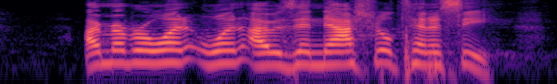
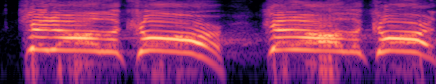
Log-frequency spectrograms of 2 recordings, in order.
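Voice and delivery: much higher and louder, barked orders; loud retold police yell; cop shouting; 14 semitones higher, 14 dB louder than usual. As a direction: yell it like a cop with a gun drawn. Cop yells at him.

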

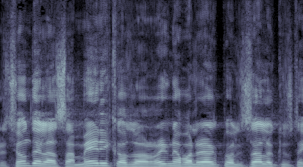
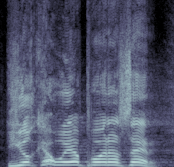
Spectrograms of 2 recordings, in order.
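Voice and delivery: panicked; 6 semitones higher, 4 dB louder than usual. Retold or imitated. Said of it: "Uno cuelga y".

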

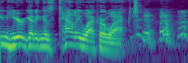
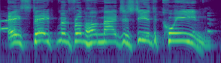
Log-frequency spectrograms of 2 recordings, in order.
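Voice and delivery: town crier; 7 semitones higher than usual. Acted. Palace statement announced by a crier.

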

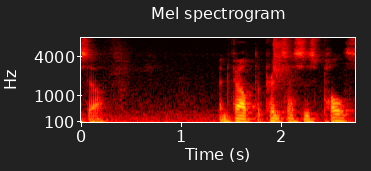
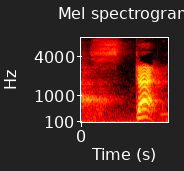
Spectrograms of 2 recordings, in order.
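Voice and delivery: loud, high shouted "scat"; a furious royal shout; 9 dB louder than usual. Acted. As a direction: bark the mouse away. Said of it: "he shouted".

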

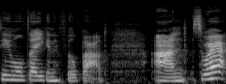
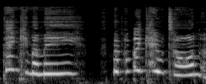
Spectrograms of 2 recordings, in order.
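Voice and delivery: put-on high, sing-out little-child voice; happy toddler; 4 dB louder than usual. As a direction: mimic a cheerful child, pitched right up. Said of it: "like, all happy".

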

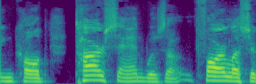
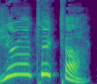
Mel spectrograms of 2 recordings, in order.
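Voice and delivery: high, amazed "You're on TikTok?"; surprised. Retold or imitated. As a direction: imitate her disbelief, pitched way up. Woman surprised he's on TikTok.

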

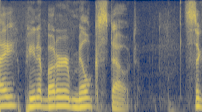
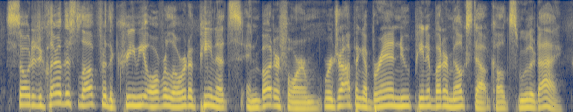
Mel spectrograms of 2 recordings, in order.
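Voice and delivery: normal talking voice

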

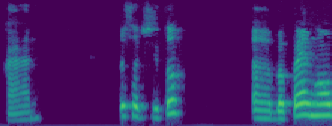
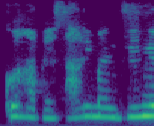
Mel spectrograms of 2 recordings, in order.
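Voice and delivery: soft, under-the-breath replay of regret; regretful self-talk; 8 dB quieter than usual. Retold or imitated. Student replaying the mistake on the way to class, soft regret.

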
